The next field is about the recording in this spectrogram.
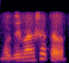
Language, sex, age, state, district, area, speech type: Bengali, male, 30-45, West Bengal, Howrah, urban, conversation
